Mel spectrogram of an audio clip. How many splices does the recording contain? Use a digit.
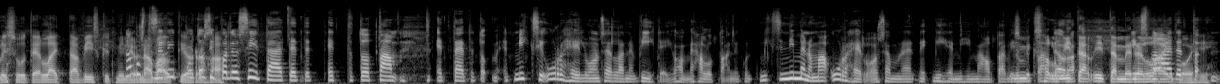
0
